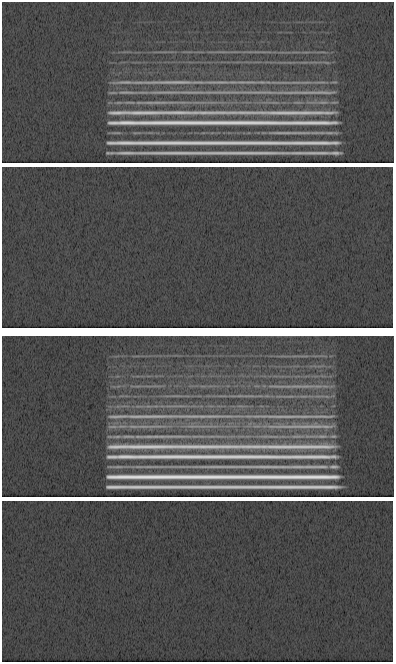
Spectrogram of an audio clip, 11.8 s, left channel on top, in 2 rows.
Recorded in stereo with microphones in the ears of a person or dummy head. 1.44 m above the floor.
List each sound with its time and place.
1.6 s a flute: 60° right (ahead or behind), 0.6 m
